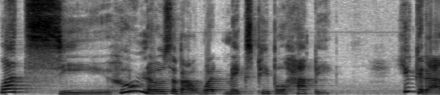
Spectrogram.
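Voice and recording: A natural voice, reading aloud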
